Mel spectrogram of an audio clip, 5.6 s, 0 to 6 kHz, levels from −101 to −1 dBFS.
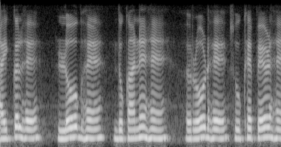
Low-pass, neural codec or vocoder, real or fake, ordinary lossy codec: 5.4 kHz; none; real; Opus, 64 kbps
